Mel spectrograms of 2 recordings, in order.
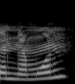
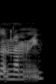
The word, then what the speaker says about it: Anemone: I used to say her name as an one, but then I started watching fire videos and I realized it was anemone.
